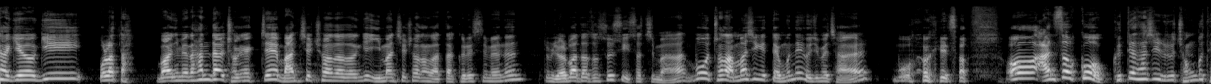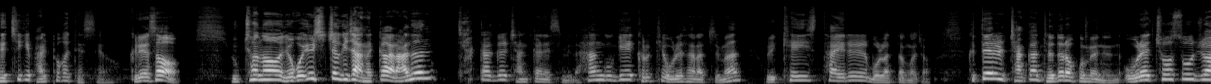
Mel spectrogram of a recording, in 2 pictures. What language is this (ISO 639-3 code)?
kor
